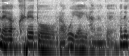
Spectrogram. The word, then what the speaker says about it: Credo: C-R-E-D-O를 크레도라고 읽는데 저것은요.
